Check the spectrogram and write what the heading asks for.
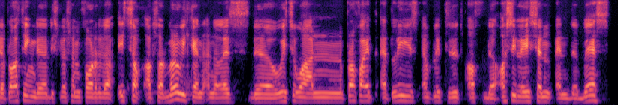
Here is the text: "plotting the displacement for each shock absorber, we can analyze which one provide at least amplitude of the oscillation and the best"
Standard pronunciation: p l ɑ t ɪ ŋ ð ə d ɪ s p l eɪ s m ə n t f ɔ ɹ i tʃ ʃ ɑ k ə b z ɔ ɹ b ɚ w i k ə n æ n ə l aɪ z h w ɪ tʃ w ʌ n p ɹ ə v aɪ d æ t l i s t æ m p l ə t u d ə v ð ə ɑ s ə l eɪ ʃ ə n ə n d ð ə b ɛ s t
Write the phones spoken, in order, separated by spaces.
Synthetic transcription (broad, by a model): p l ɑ t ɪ ŋ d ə d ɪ s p l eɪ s m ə n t f ɔ ɹ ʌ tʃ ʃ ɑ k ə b s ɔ ɹ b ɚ w i k ə n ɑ n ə l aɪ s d w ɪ tʃ w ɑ n p ɹ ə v aɪ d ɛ t l i s t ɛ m p l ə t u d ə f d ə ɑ s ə l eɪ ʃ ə n ə n d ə b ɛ s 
